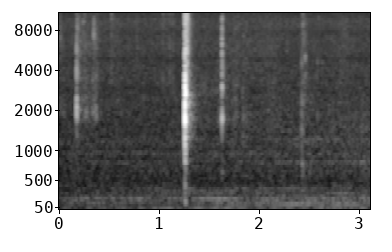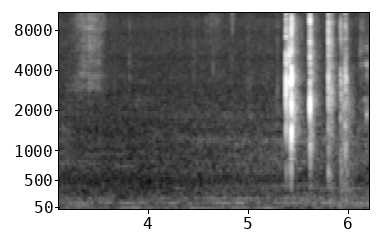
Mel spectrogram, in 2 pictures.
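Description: Light plastic clicks and taps of diamond painting drills and their container being handled as they are put away. There is a sharp click just after a second in, a short soft rattle in the middle, and a quick run of clicks near the end, over a low steady hum.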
